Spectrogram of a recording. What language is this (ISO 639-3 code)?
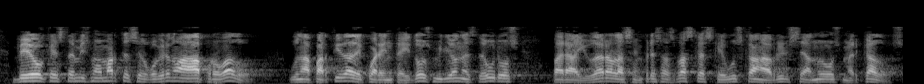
spa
